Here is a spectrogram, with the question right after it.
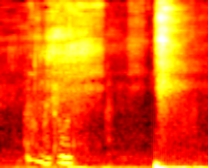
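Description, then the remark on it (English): A bottle of Cava Rosada, a pink sparkling wine from Catalonia, is uncorked with a sharp pop near the end, and a bright foaming fizz and hiss follows. A voice makes a brief exclamation shortly before the pop. “About to pop a bottle of Cava Rosada from wonderful Catalonia.”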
